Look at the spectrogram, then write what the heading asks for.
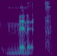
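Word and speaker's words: Minit: were going to play minute it's spelled mi nit anybody wants to look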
